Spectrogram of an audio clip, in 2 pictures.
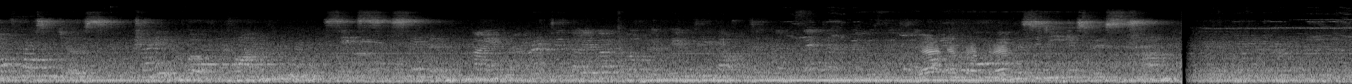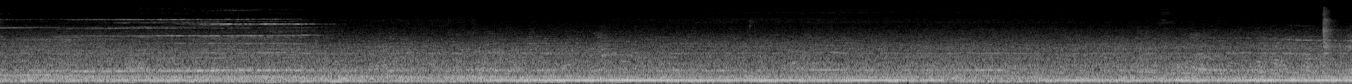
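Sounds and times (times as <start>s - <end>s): train low hum: 0.0s - 27.0s.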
